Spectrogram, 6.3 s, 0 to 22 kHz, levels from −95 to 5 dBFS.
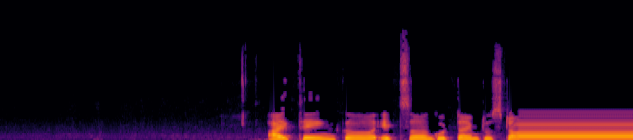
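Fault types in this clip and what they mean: System hang loop: At 5.19 s, right after "a good time to", the speech stops and a steady buzz takes over until the clip ends. The computer or its audio driver froze. The sound hardware kept replaying one tiny stretch of its ring buffer. That stretch is 5.8 ms long, which fits a 256-sample buffer. It repeats 198 times, giving a tone at about 172 Hz. Roughly a second of real audio is lost.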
